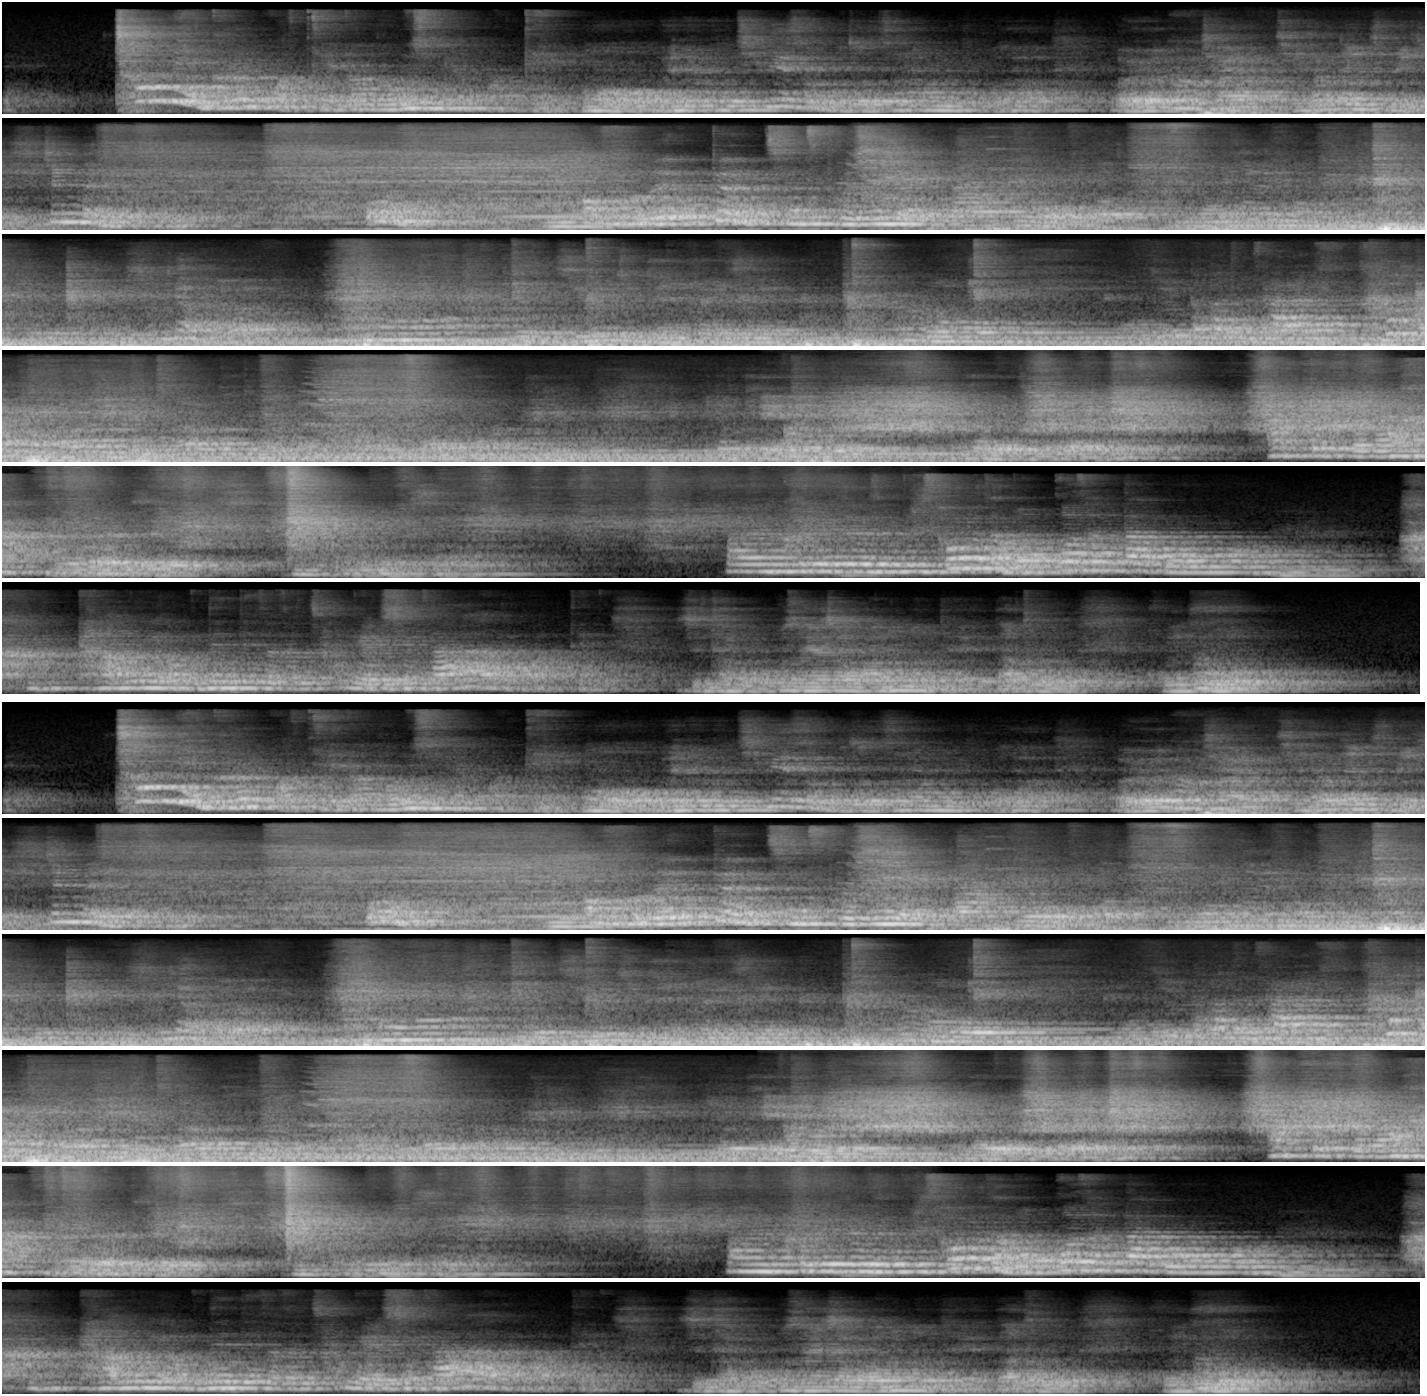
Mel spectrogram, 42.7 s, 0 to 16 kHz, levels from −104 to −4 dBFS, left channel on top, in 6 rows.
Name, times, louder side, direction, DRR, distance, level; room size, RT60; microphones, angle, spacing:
voice 1, 0.6-2.8 5.8-6.1 8.9-9.2 10.0-12.1 16.1-17.0 18.7-18.9 20.2-21.6 25.3-25.9 27.7-29.0 32.1-34.8 35.4-38.3 41.5-41.7, right 1 dB, 85° left, -5 dB, 0.7 m, -29 dB
voice 2, 2.9-5.2 5.5-8.1 9.8-10.2 12.2-12.7 13.0-15.6 16.7-18.2 18.8-21.0 21.3-25.6 26.0-27.0 28.7-30.9 34.8-35.1 38.6-41.8, right 1 dB, 30° left, -7 dB, 0.5 m, -34 dB
sound 1, 5.9-10.4 10.8-25.6, equal, 5° right, 0.8 m, -32 dB
sound 2, 12.9-26.3, equal, 80° right, 0.7 m, -36 dB
sound 3, 25.2-32.8, right 2 dB, 60° right, 0.4 m, -36 dB
2.3 x 2.1 x 2.7 m, 1.3 s
head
